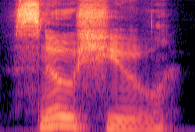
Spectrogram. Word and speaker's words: SnowXu: I speak Chinese, so there was one on Kickstarter that caught my eye because it used the letters XU, which would be pronounced shu in Chinese. And so this one is called Snowshoe, S-N-O-W-X-U.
